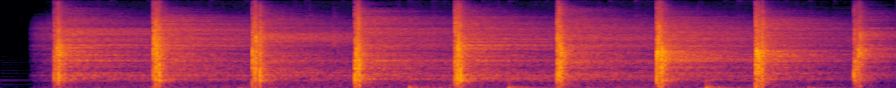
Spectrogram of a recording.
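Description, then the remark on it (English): Nine sharp hand claps, made by people clapping together on a microphone for a record, land at a steady pace of about one per second. Each is sent into the studio's echo chamber and trails off into a long, washy, distant reverb tail, with no voices or other instruments. “And that sound is being sent into the echo chamber of the studio to add the nice distant reverb effect.”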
